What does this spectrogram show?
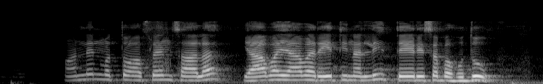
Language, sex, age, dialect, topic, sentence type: Kannada, male, 18-24, Central, banking, question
